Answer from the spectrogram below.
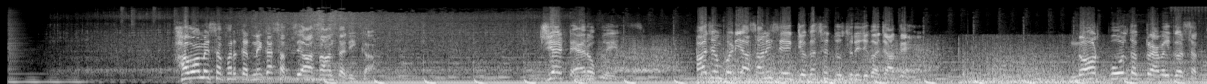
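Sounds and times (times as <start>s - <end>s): buzzing propeller engine drone: 0.4s - 2.0s
man's voice: 5.3s - 9.5s, 10.6s - 12.0s.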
